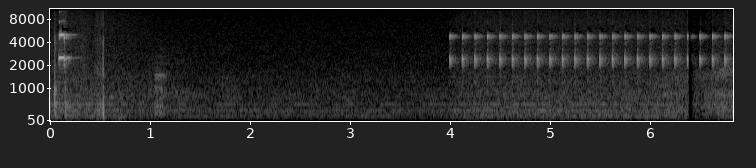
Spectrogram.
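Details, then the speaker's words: Aesop tourbillon watch on timegrapher, face up: crisp quick even high-beat ticks about eight per second, beat error about 0.1 ms, losing about 7 seconds a day; running cleanly. "and as you can hear this is a higher Beat Movement we are now you look there .1 millisecond our beat a is ridiculously small and our we're losing 7 Seconds a day"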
